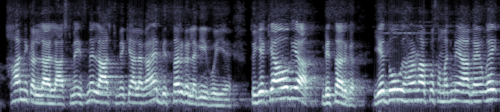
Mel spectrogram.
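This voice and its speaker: High-voiced man teaching, tinny phone-like sound. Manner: repeats words, asks and answers his own questions; addresses viewers as children. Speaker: Hindi teacher. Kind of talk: classroom-style grammar lesson.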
